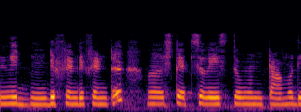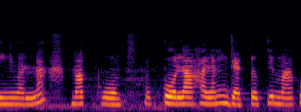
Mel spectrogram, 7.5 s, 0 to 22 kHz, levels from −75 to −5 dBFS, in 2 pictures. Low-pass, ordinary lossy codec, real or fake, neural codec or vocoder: 7.2 kHz; MP3, 32 kbps; fake; codec, 32 kHz, 1.9 kbps, SNAC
